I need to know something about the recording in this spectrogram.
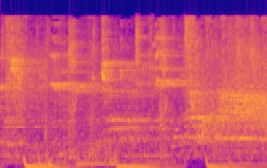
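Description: Basketball bouncing on a wooden gym floor during play, with voices, under a music track.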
